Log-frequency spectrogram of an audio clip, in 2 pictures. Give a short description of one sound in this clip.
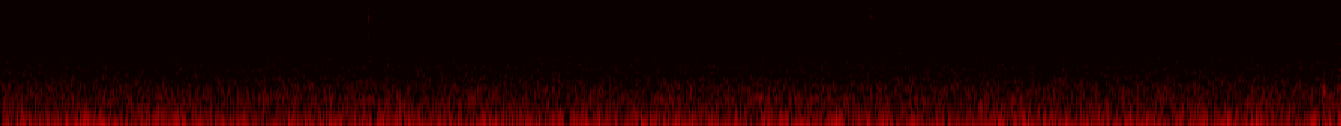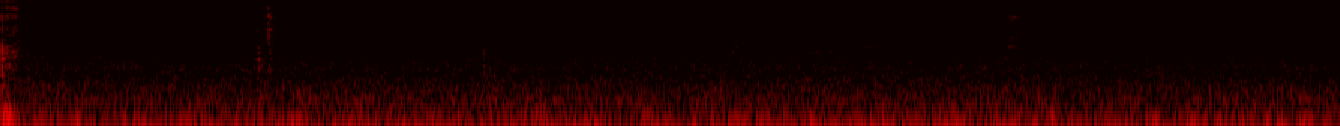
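A brush softly strokes across paper.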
